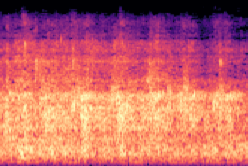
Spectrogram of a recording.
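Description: Audience applauding, a steady spread of clapping.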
